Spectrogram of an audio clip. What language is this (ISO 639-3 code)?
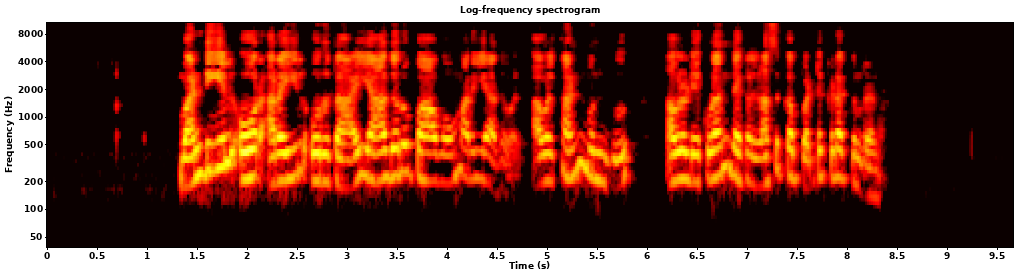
tam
